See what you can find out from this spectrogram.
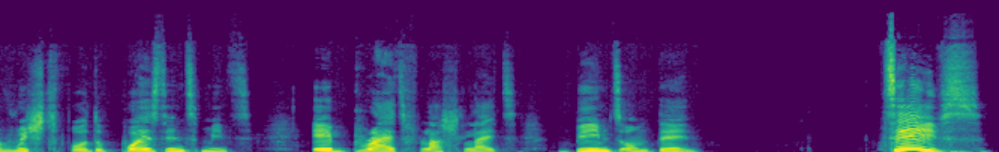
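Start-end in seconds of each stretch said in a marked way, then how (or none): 5.9-6.6 a huge, high roar of accusation. A narrator's reading. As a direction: bellow it out at the intruders. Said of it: "Chief Okonkwo roared".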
